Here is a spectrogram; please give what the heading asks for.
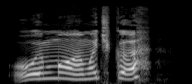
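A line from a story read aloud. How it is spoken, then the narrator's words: Sobbing, after deep breath. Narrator (Russian): Громко всхлипнув, Костя глубоко вздохнул и вместо волшебных слов заклинания сказал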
